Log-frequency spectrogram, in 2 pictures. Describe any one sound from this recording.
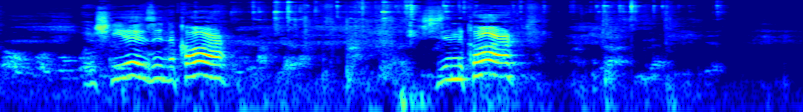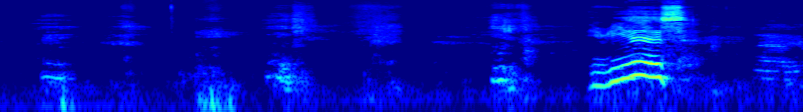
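A dog whines and howls nearby in high, rising and falling cries.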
